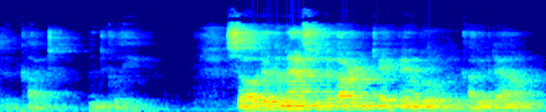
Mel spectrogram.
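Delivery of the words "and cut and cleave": voiceless, softer surrender; whisper. Acted. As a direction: hush the last words away. Bamboo's final surrender.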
